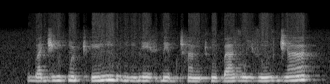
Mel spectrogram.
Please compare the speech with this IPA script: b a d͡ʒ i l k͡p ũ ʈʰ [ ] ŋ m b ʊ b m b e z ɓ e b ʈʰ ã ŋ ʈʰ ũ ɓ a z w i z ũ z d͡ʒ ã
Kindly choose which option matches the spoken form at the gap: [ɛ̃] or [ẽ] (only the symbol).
ẽ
